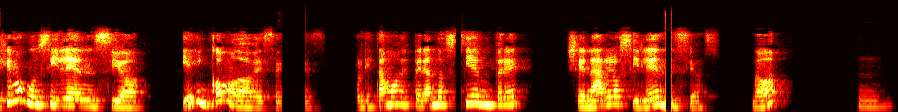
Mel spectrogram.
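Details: Adult woman speaking Spanish; ordinary speech.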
